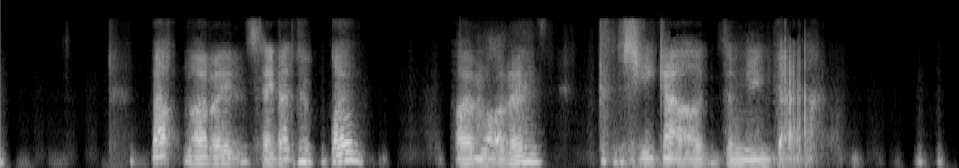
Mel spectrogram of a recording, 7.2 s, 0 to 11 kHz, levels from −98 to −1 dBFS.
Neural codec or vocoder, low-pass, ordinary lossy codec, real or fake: codec, 16 kHz, 0.5 kbps, FreqCodec, smaller model; 7.2 kHz; AAC, 32 kbps; fake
